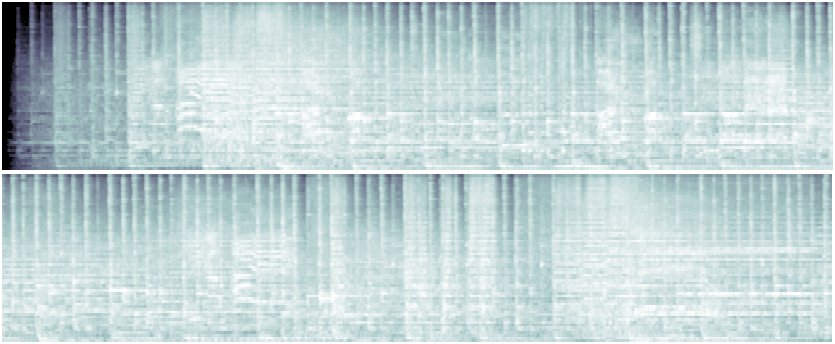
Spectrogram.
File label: Fanfare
